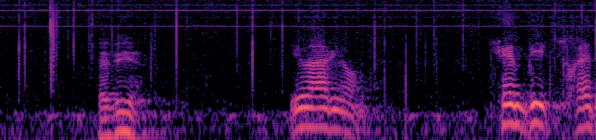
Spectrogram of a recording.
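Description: An elderly man speaks with animation, heard through a record.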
